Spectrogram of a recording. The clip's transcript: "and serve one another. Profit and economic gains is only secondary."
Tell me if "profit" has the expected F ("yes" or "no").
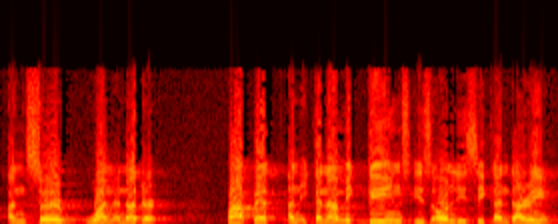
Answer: no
